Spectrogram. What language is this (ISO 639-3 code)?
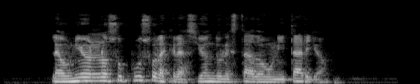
spa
